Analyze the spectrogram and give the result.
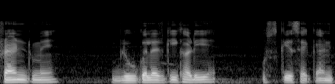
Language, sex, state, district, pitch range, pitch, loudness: Hindi, male, Madhya Pradesh, Katni, 100-110 Hz, 105 Hz, -18 LUFS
